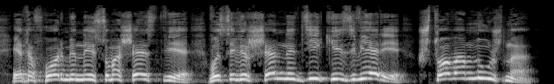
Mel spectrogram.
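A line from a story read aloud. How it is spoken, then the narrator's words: Irritated shout. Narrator (Russian): закричал в раздражении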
